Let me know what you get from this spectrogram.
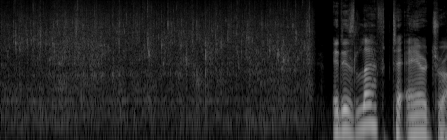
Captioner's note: water splashes in bowl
